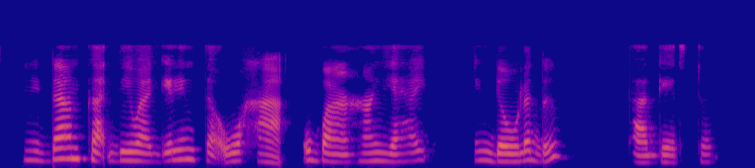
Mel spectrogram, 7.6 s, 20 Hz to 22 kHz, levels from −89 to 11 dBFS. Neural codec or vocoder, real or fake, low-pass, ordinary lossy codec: codec, 16 kHz, 1 kbps, X-Codec, HuBERT features, trained on balanced general audio; fake; 7.2 kHz; none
